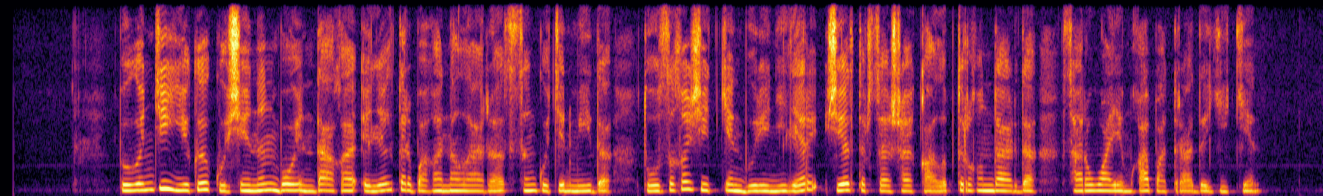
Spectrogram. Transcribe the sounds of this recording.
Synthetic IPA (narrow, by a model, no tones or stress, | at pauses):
b̥ʏɡʲɪnd̪e̞je̞kʲɪkʲʰɵʃe̞nɪŋbo̞jənd̪ɑʁəʔe̞lʲe̞kt̪rbɑʁɑnɑlˠɑɾəsəŋkʲʰɵt̪e̞ɾme̞jd̪ɪ | t̪ʰozəʁəʒe̞t̪kʲe̞nbɵɾe̞ne̞le̞ɾʒ̥e̞lt̪ʰʊɾsɑʃɑjqɑlˠəp̚t̪ʰʊɾʁənd̪ɑɾd̪əsɑɾuwɑjəmʁɑbɑt̪əɾɑ̰d̪əjekʲe̞n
